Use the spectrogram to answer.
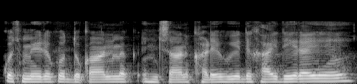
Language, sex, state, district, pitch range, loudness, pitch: Hindi, male, Madhya Pradesh, Katni, 115-135 Hz, -12 LUFS, 125 Hz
